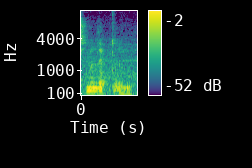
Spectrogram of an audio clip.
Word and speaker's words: molybdenum: No one can ever pronounce it. They call it molly-what. Well, it's molybdenum.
